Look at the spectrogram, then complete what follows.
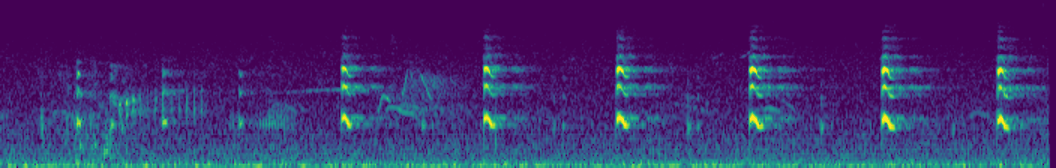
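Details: A feeding long-tailed rosefinch (Uragus sibiricus) gives six short, rich, slightly nasal calls about once a second, with a few fainter calls before them against a quiet background.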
